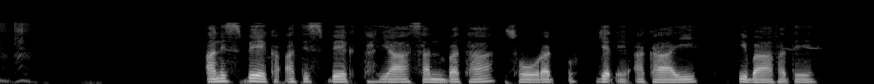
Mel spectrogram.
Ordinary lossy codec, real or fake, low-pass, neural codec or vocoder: MP3, 48 kbps; real; 7.2 kHz; none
